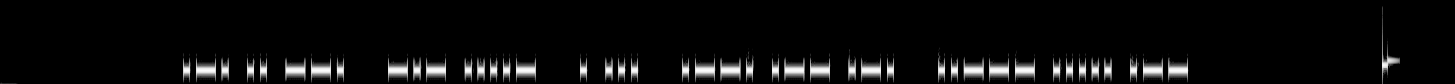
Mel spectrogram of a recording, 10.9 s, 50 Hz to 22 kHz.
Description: Morse code, heard as a keyed tone, about 25 wpm, 700 Hz. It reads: RIG K4 ES PWR 25W
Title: Practice QSO - Exchange 2 - Info - 25wpm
